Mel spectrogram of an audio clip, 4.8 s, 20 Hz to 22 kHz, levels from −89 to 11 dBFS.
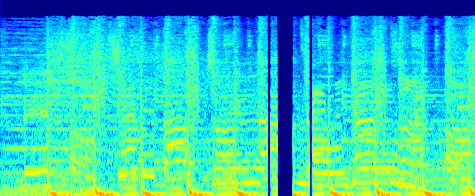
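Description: Between 2.67 s and 3.12 s there is a digital broadcast dropout. The receiver stopped getting clean frames and muted until valid ones returned, so about 224 ms of audio is missing, spread as several short holes across that stretch rather than one gap. The longest hole is 160 ms. Each cut drops to silence through a very fast 3 ms fade, which sounds like abrupt chopping. The material in the gaps is simply lost.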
